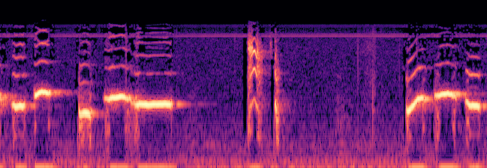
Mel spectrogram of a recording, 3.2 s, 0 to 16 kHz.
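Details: Pet cockatiel singing on 16 February 2011, clear whistled phrases that rise and fall in short runs, a pause with brief sharp chirps, then the whistled phrase resumes; steady low hum underneath.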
